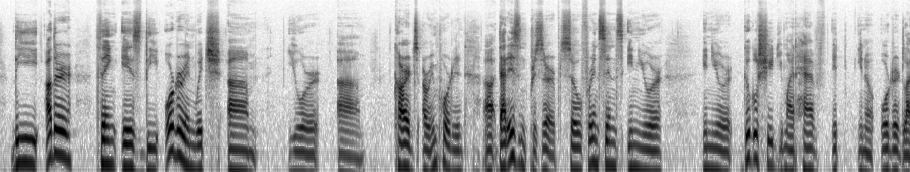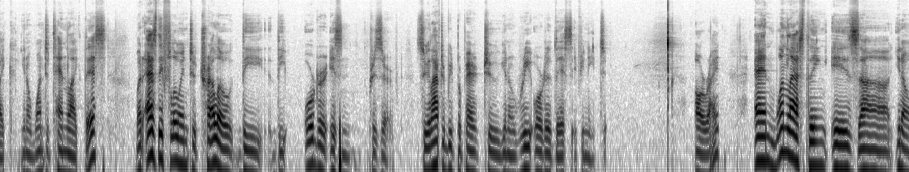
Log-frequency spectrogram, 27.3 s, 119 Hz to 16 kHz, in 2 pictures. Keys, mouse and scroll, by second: 9.4 click, 11.5 click, 16.0 click, 21.4 click, 22.8 click, 25.1 click.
